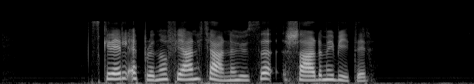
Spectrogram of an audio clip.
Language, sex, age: Norwegian, female, 27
